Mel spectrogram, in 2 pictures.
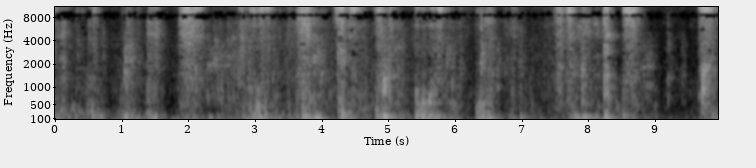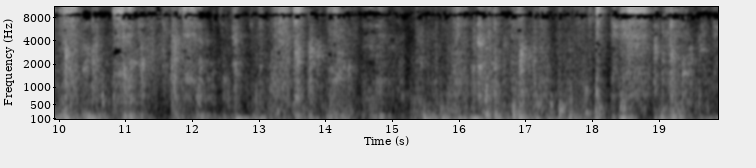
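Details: Two Boston Terriers squabbling for no reason: steady deep growls and snarls repeated in quick pulses for twenty seconds, broken by brief whines and a short pause near the middle.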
